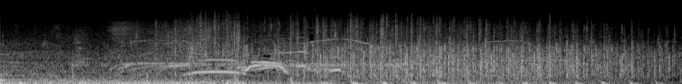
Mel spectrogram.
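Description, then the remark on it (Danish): A large street protest crowd, in a mix of sounds from protests in Iran and from the street in Copenhagen, roars and applauds in a dense, continuous wash of noise, with scattered shouts and a few high whistles rising above the steady cheering. “Det er Cthulhu, som der har lavet mixet af lydene fra Iran”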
